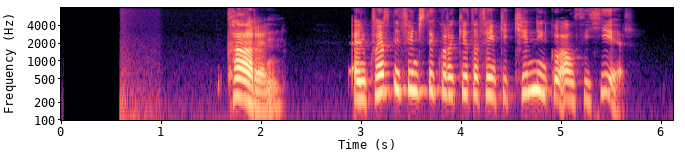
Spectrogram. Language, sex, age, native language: Icelandic, female, 50-59, Icelandic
